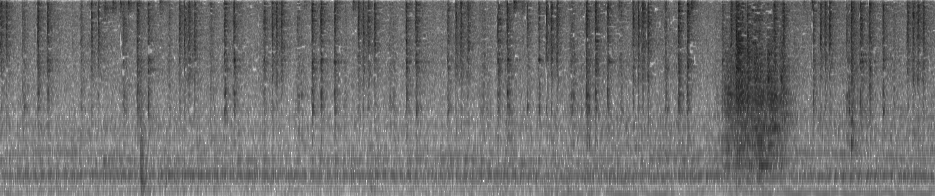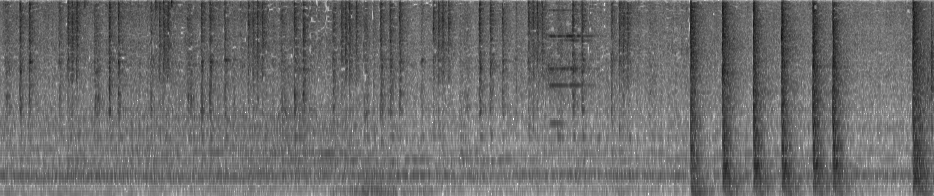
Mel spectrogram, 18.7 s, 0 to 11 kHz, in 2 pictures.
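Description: Steady hum with rapid light clicking, then, from about 16 seconds in, a run of hard hammer blows on sheet-metal car bodywork, roughly three a second, the loudest sound here.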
